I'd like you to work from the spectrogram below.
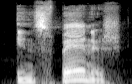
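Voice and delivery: normal talking voice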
